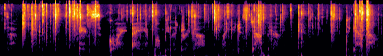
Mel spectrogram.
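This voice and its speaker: A woman whispers very close to the microphone, soft and breathy, in a slow, gentle ASMR role-play. Her tone stays calm and reassuring, with no full voice at all. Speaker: ASMR creator.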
